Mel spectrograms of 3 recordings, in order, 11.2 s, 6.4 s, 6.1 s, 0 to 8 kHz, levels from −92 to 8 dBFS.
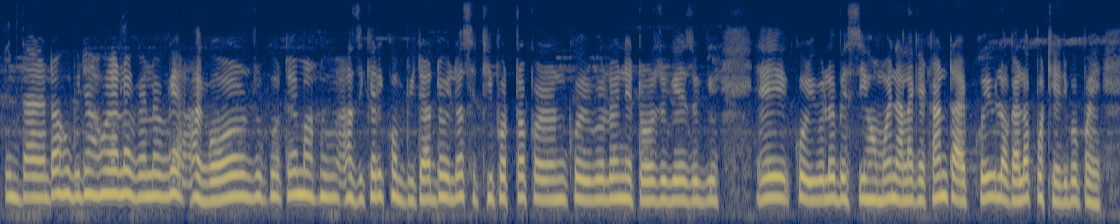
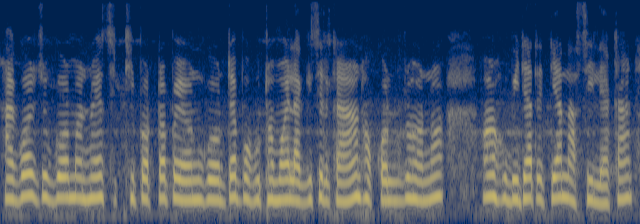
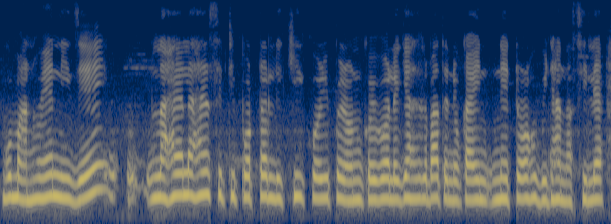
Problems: background sounds at intervals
